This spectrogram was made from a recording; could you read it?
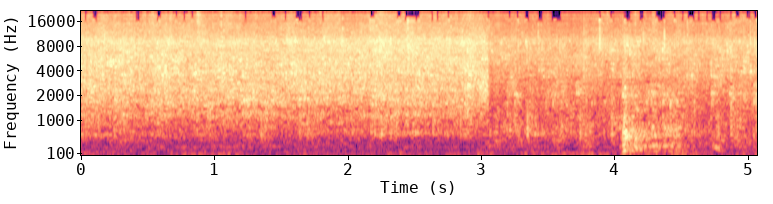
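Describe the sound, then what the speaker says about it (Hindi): Onions fry in a pan on a clay stove, giving a steady, close hiss of sizzling oil that softens midway, with a few stirring scrapes near the end. "प्याज 2 से 3 मिनट के लिए अभी इनको भी भूनना है"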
